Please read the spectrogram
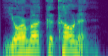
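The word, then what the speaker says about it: Jorma Kaukonen: I can even pronounce the guitar player's name, Jorma Kekkonen.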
